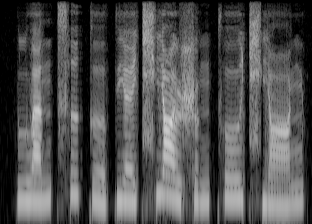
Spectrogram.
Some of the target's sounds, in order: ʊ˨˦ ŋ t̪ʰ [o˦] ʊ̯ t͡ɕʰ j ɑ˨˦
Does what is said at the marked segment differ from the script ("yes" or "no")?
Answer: no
